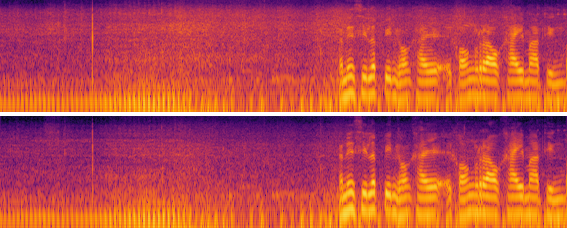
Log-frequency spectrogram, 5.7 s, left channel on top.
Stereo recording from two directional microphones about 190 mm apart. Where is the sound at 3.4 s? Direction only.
25° right (ahead or behind).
